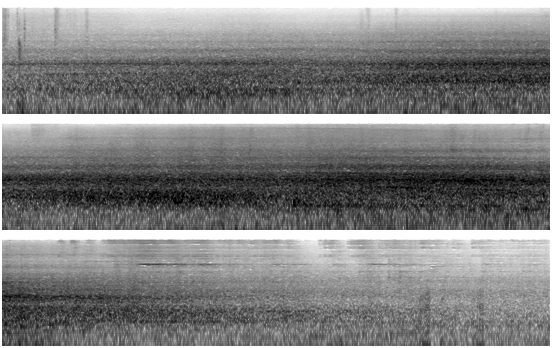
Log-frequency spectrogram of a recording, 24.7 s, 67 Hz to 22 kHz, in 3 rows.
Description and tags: Tram Budapest Stopping
H1 Zoom. Tram passing by - and general traffic noise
